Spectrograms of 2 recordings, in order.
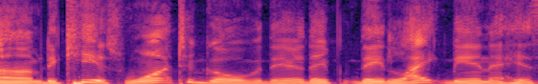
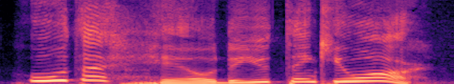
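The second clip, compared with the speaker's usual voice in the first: very high, swooping, sing-song cartoon voice; 10 semitones higher than usual. Recounting what grinds their gears, Family Guy style: Stewie Griffin voice. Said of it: "in the voice of Stewie Griffin".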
